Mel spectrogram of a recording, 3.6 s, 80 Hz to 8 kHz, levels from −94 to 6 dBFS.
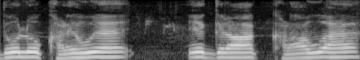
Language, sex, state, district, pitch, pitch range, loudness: Hindi, male, Madhya Pradesh, Katni, 185 Hz, 175-195 Hz, -15 LUFS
